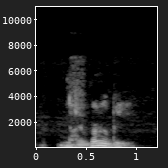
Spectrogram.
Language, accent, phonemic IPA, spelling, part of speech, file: English, Southern England, /naɪˈɹəʊbi/, Nairobi, proper noun, LL-Q1860 (eng)-Nairobi.wav
- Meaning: 1. The capital city of Kenya 2. The Kenyan government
